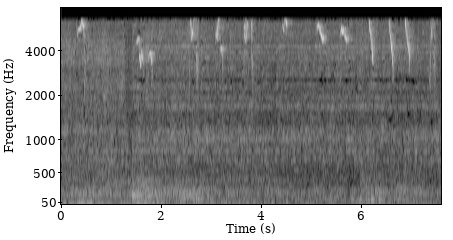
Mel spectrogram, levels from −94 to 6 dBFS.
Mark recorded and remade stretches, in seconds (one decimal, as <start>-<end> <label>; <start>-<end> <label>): 0.0-7.6 recorded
